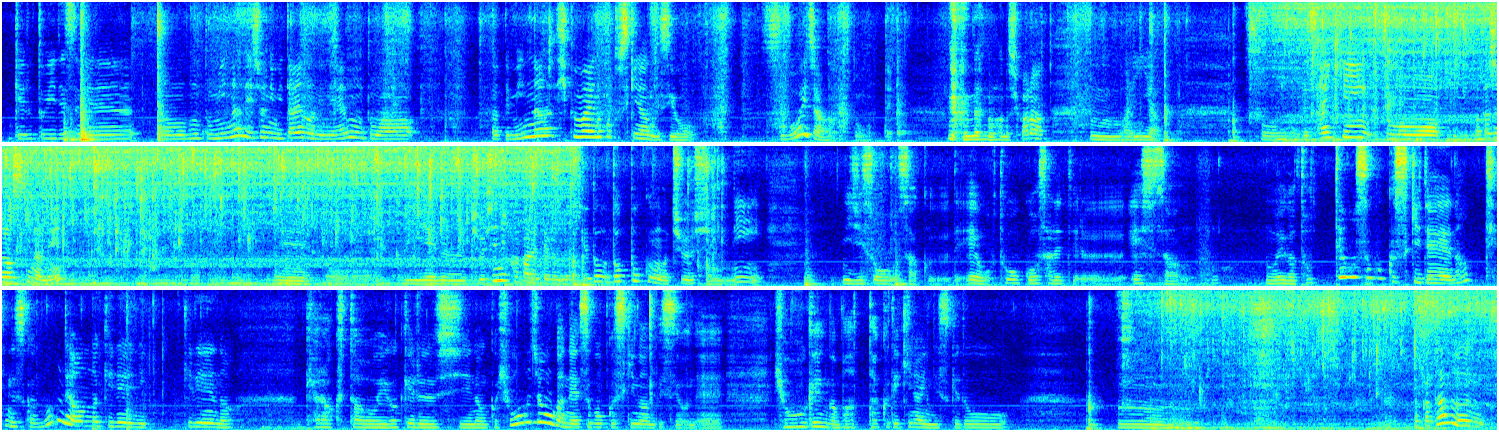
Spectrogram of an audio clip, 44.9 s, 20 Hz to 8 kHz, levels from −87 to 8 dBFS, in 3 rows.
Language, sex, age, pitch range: Japanese, female, 20-39, 190-260 Hz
